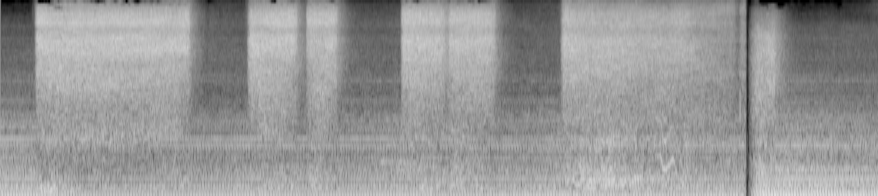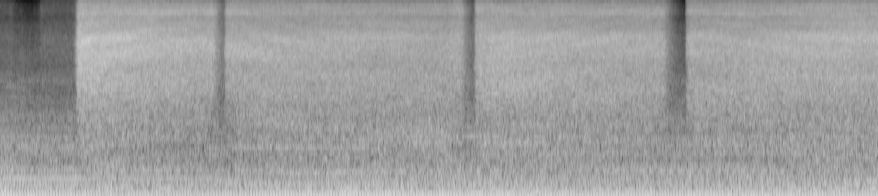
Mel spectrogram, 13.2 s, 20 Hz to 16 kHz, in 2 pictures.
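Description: Gravity-feed spray gun hissing as it sprays 2K direct-gloss paint onto a car's rear quarter panel. It starts with several short trigger pulls, then runs a long, nearly continuous pass broken by a few brief pauses. A steady low hum from the air compressor runs underneath.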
